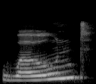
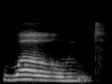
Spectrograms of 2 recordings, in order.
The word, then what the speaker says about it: won't: should pronounce this word won't is pronounced with the oh it kind of won't won't won't that's right won't because there is another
